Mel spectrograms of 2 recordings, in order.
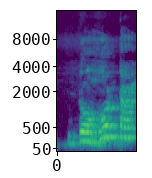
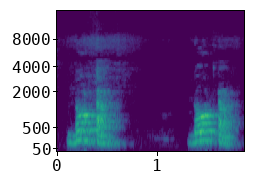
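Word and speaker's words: daughter: जैसे silent H कहां कहां होता है, देखो डॉटर नहीं, डोहोटर नहीं है, डॉटर तो एच है, DAUGHT।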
